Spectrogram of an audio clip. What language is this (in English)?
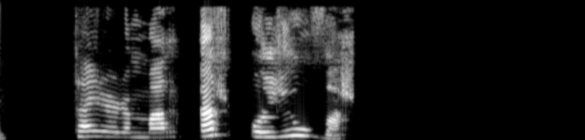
Icelandic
